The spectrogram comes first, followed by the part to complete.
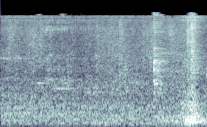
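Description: Steady rushing background noise of a room, without speech, with a short louder burst near the end.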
